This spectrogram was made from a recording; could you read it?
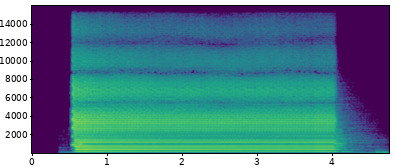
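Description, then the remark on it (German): A single long, loud horn blast held steady for about three and a half seconds, rich and brassy like a truck air horn, then cut off abruptly with a short fade. No talking. “Hupen. Gehupe von irgendeinem Laster oder Auto.”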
